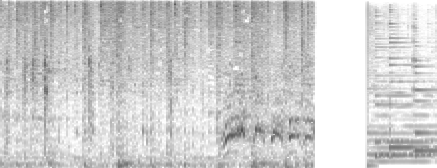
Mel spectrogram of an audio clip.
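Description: Loud commotion of people running off, with sharp footfalls and several short yells, cut off suddenly about three seconds in. After a moment of silence, plucked acoustic guitar music starts near the end.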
